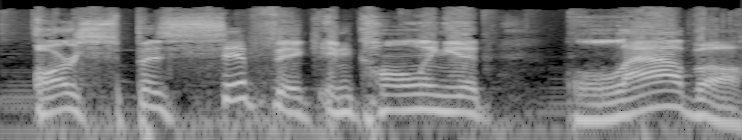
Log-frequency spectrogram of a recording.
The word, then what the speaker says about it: Lava Hot Springs: The pronunciation of your city. – Lava Hot Springs. – People call it Lava Hot Springs and Lava Hot Springs. – Yeah, it's lava.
